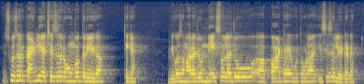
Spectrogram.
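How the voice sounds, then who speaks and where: A man's voice: high voice, steady tone, normal speed, fairly bright tone. A young male tutor, giving an online lecture that works through a problem step by step, talking conversationally and repeating each figure. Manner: conversational, addresses students as "sir", repeats figures. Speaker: tax tutor.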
